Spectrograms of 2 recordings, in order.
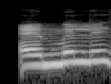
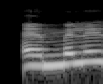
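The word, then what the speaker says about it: MLA: है एक vowel sound एमले जैसे देखो एमले तो एम लिखा हुआ है तो अगर आप ध्यान से सुनोगे एमले तो ए मले ए की आवाज आती है पहले फिर म की आवाज आती है ए मले तो ए भी है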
